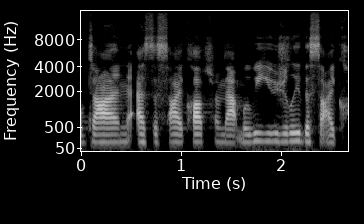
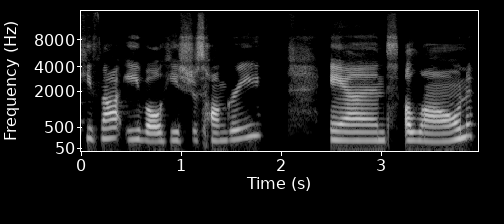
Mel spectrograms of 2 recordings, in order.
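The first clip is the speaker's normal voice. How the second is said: ordinary talk, nothing marked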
